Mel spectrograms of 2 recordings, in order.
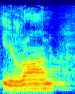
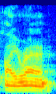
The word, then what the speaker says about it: Iran: of disrespecting their country you're pronouncing our country's name wrong our country is named Iran not Iran Adams apologize for the mispronunciation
